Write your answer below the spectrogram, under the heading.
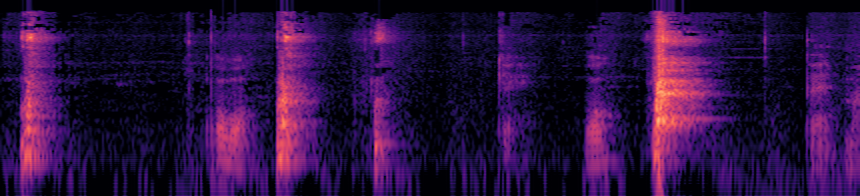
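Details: Dog barking in a funny compilation: scattered sharp single barks separated by pauses of a second or more, one louder burst near the end, with faint voices in between.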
